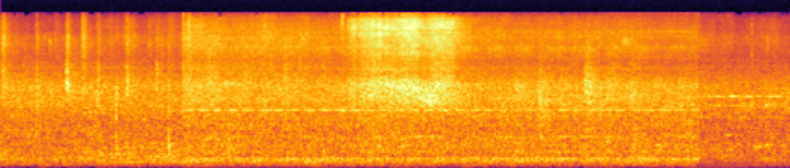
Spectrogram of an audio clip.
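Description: A steady low mechanical rumble with a few faint clicks. About nine seconds in it drops abruptly to a quieter background.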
